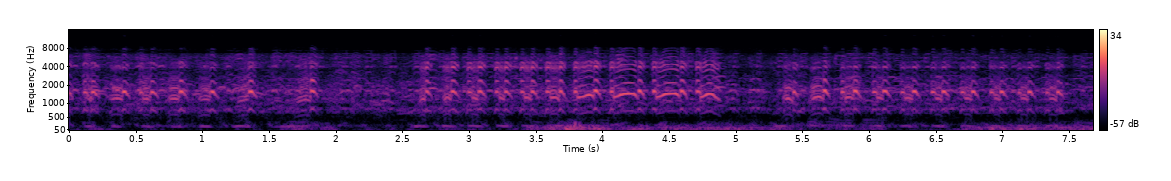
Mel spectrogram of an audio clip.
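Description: A large flock of geese honks and calls loudly overhead and across the water.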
